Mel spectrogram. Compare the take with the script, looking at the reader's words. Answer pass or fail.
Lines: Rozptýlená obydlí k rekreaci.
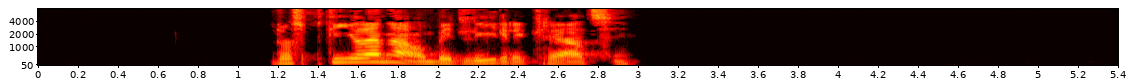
pass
